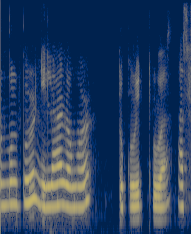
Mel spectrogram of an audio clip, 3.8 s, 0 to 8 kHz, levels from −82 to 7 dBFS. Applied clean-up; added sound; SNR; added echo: neural mask model DeepFilterNet 3.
